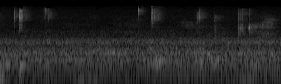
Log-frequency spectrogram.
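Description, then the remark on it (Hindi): A few soft, sharp computer mouse clicks, spaced irregularly against a quiet background hum, faint, with no voices, as someone updates a post and clicks Preview. “अभी यहाँ पे अपडेट करते हैं और देखते हैं कि कुछ होता है या नहीं अपन चलते हैं यहाँ पे हम्म, और इसे प्रीव्यू पे क्लिक करते हैं”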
